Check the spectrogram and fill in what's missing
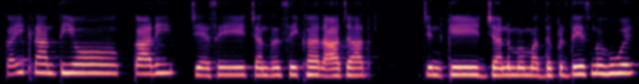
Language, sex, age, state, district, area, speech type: Hindi, female, 18-30, Madhya Pradesh, Hoshangabad, rural, spontaneous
